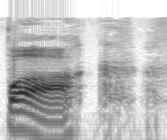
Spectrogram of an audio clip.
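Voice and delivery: very loud, hugely drawn-out shock; utter shock. Acted. Storyteller voices Casey seeing the uncovered face, loud stretched shock. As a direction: stretch each word out loud and high, stunned. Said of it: "in a fucking pure look of".

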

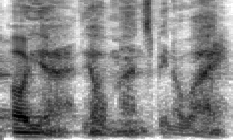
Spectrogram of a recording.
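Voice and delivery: low, soft mock aside; kids muttering. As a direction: mutter it under your breath. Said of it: "they'd be going".

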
